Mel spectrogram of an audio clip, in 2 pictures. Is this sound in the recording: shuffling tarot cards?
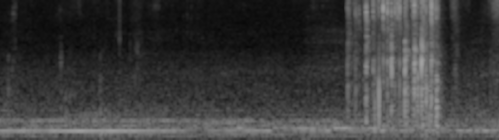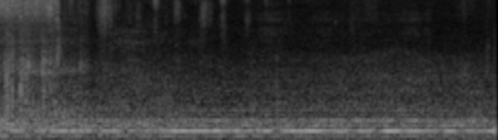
yes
